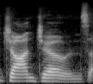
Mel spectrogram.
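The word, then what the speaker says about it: J'onn J'onzz: And when they said John Jones, I was like, that is such a, like... – Yeah, no, that is, it's always pronounced John Jones, and it is spelled that weird way.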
